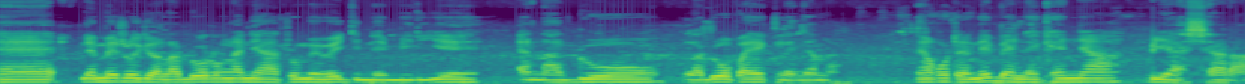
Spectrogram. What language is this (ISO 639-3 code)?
mas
